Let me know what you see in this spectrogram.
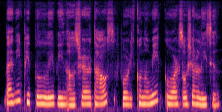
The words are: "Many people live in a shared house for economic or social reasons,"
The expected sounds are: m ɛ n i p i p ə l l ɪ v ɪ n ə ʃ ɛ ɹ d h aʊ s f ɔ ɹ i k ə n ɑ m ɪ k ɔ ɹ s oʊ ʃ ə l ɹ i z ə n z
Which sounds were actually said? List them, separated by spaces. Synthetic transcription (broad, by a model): m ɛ n i p i p ə l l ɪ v ɪ n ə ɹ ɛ l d h aʊ s f ɔ ɹ i k ə n ɑ m ɪ k ɔ ɹ s oʊ ʃ ə l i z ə n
